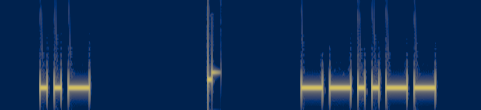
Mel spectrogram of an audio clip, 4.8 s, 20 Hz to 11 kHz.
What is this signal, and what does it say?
Morse code, heard as a keyed tone, about 17 wpm, 700 Hz. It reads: U ,
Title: Single Character (Letter:Number:Punctuation:Prosign) 17wpm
